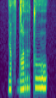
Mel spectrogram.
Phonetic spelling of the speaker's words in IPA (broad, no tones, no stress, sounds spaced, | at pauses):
ɪ θ dˤ ɪ r t o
